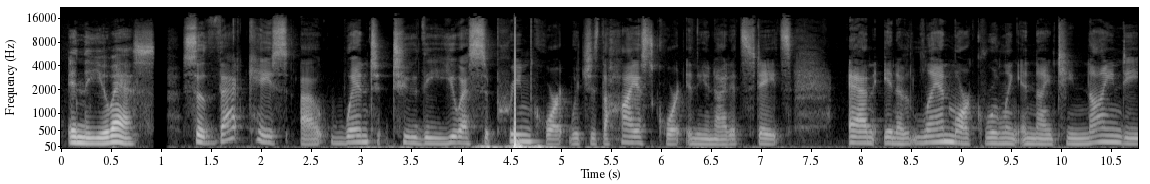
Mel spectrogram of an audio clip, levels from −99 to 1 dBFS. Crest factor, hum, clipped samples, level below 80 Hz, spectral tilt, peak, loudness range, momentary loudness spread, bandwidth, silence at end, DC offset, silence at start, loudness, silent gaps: 26 dB; none; under 0.1%; -36 dBFS; -5 dB/octave; -2 dBFS; 5 LU; 13 LU; 17 kHz; 0 s; under 0.1%; 0.05 s; -31 LUFS; 0.93-1.06 s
